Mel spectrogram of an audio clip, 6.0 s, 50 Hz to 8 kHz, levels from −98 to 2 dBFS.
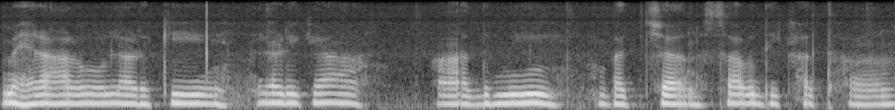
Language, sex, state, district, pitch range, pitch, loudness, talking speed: Bhojpuri, female, Uttar Pradesh, Deoria, 170-185 Hz, 180 Hz, -18 LUFS, 80 wpm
